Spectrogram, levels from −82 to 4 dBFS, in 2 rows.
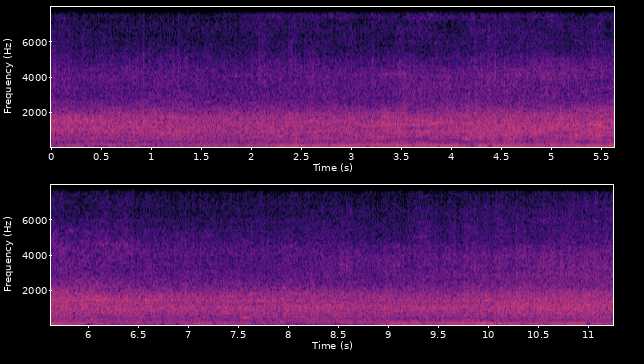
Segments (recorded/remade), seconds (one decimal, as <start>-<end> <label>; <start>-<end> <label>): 0.0-3.3 recorded; 3.3-4.2 remade; 4.2-4.8 recorded; 4.8-5.6 remade; 5.6-11.3 recorded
